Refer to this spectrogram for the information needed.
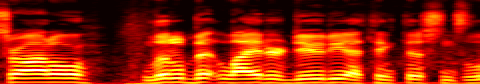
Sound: image whooshing

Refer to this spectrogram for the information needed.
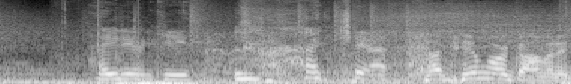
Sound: laughs

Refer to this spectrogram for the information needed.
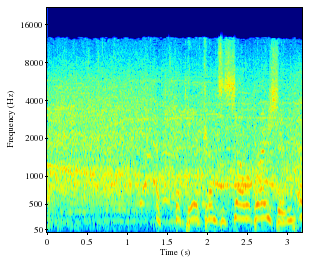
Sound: crowd cheering

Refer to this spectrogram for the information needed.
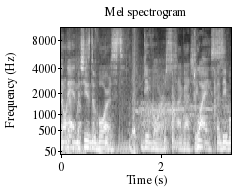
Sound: crowd aws

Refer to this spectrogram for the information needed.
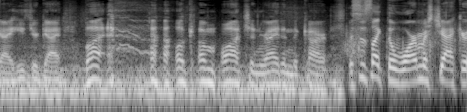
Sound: laughing

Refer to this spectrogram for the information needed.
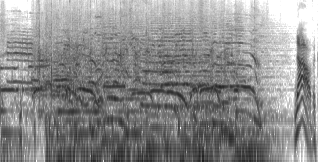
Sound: cheers and applause

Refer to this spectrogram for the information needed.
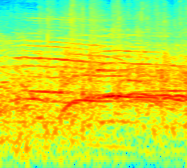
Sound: applause

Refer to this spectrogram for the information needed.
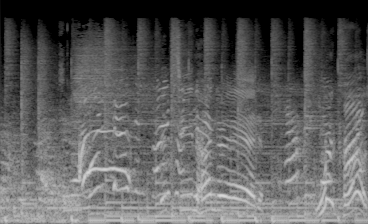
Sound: exclaims

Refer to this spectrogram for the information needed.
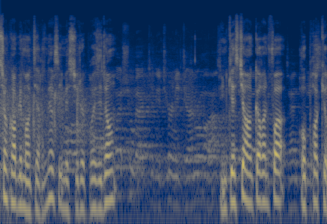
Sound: applause

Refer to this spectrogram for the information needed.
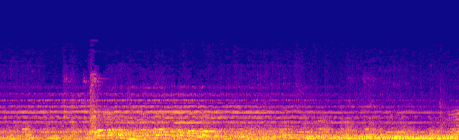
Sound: energetic music; bells chiming

